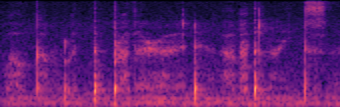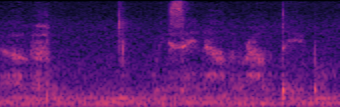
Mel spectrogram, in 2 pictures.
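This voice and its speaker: Noticeable background noise runs through as a woman whispers. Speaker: ASMR creator. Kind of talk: casual explanation to the listener, ASMR overexplaining. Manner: whispered, soft-spoken.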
